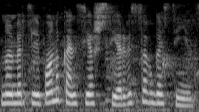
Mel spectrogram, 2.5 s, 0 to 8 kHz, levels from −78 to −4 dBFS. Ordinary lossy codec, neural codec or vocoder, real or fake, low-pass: MP3, 64 kbps; none; real; 7.2 kHz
